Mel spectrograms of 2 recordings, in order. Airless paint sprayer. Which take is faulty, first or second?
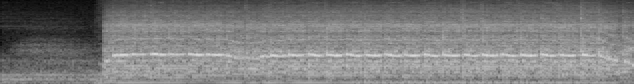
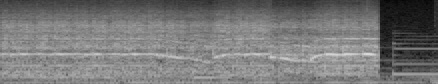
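first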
